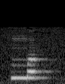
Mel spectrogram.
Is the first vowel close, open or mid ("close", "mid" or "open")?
close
